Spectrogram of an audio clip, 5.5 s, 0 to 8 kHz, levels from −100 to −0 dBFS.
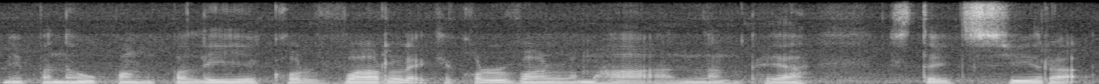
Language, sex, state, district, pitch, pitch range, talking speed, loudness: Mizo, male, Mizoram, Aizawl, 105 Hz, 105-110 Hz, 185 wpm, -19 LUFS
